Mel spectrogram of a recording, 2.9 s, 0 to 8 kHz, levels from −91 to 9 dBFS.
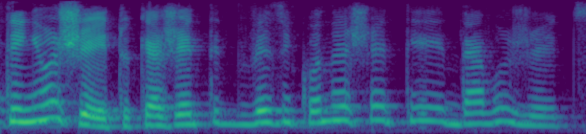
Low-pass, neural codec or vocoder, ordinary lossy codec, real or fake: none; none; none; real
